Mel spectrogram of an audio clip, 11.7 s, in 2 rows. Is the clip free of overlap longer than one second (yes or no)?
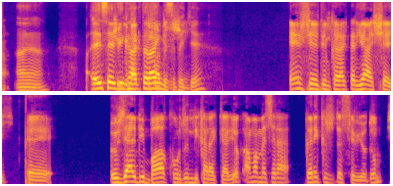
no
